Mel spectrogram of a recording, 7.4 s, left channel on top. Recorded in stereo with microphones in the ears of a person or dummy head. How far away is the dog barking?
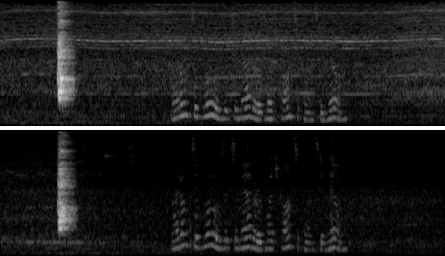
About 1.6 m.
